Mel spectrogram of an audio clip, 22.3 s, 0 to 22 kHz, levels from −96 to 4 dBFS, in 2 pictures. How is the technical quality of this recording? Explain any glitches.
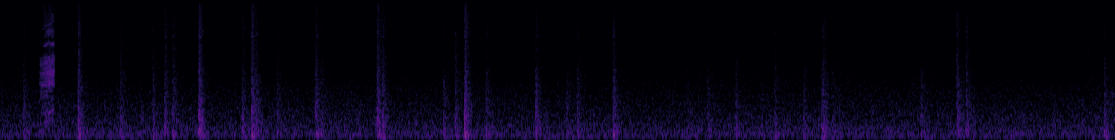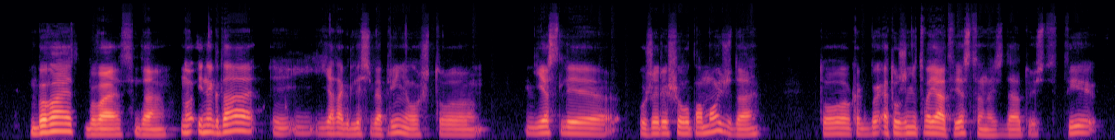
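No technical faults or glitches can be heard anywhere in the recording.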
